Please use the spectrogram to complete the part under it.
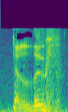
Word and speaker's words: Duluth: I'm going to say it right, honey. I promise. – Okay. – Duluth, Minnesota. – Very good.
